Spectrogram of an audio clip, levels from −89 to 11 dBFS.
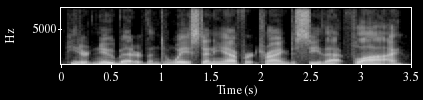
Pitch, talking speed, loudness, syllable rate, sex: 105 Hz, 225 wpm, -16 LUFS, 5.5 syllables/s, male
